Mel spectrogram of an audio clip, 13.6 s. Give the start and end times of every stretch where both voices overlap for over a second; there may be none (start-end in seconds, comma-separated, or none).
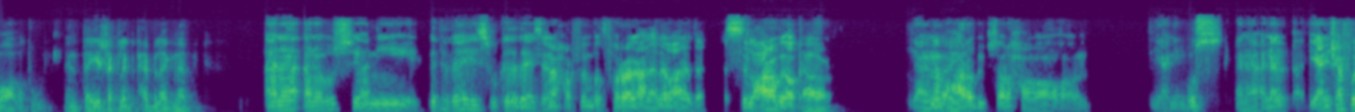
none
